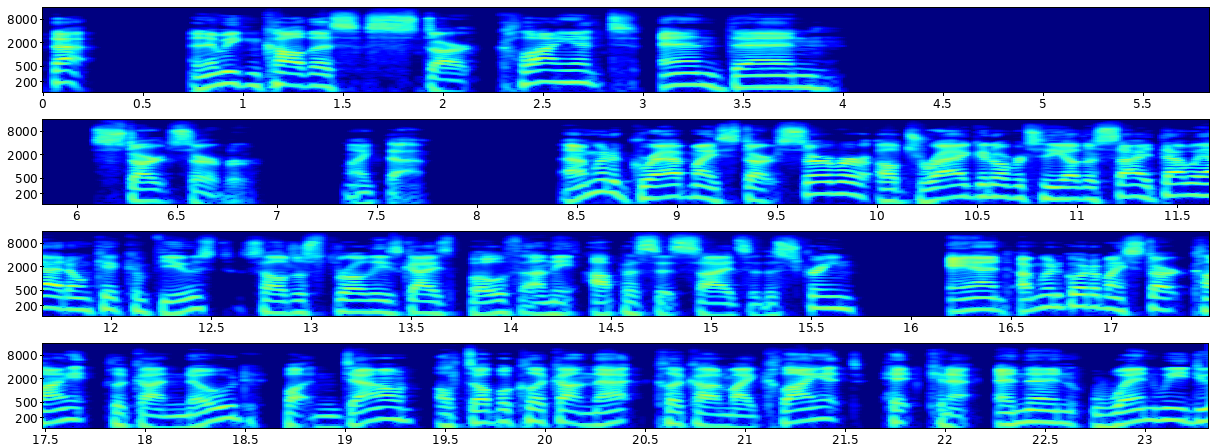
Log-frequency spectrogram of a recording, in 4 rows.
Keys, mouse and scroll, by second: 0.7-4.1 typing, 1.0 click, 4.7 click, 4.8 click, 5.1 click, 5.2-7.5 typing, 5.2 click, 7.5 Home, 8.1 click, 10.8 click, 13.0 click, 15.4 click, 17.8 click, 18.6 click, 19.4 click, 19.6 click, 21.6 click, 22.2 click, 22.5 Return, 23.2-23.3 typing.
